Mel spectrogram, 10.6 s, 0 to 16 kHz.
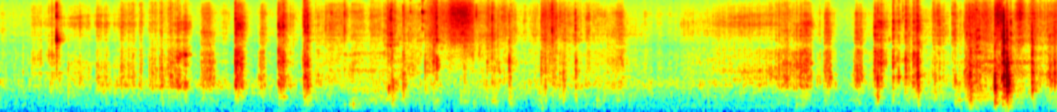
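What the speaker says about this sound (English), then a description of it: "you're just cutting away all 4 corners" Scissors snip repeatedly at the corners of a paper gift box, quick close crisp cuts in rapid clusters, quiet with no talking.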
